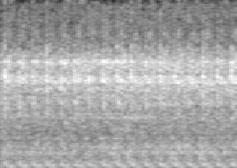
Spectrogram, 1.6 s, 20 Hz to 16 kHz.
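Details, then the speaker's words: Yulin 2105 rice mill single-cylinder diesel, after repairing leaking valves that caused compression loss and hard starting: steady, even beat with no knocks, misses or leak hiss, running at both high and low throttle. Normal running after the repair. "Mesin sudah mau hidup, gas besar mau, gas kecil sudah mau dan oke kita matikan."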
